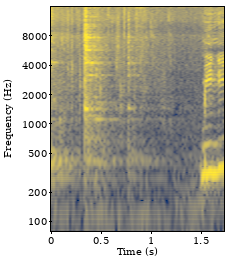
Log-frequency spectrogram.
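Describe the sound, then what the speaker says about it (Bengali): Whole spices (cardamom, cloves, cinnamon and ginger) being fried in oil in a pan for matar paneer, with a short clink of a utensil, soft sizzling, and a louder burst of sizzle near the end, close by. "এবার মশলাটাকে একটু ভাজা ভাজা করে নিচ্ছি"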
